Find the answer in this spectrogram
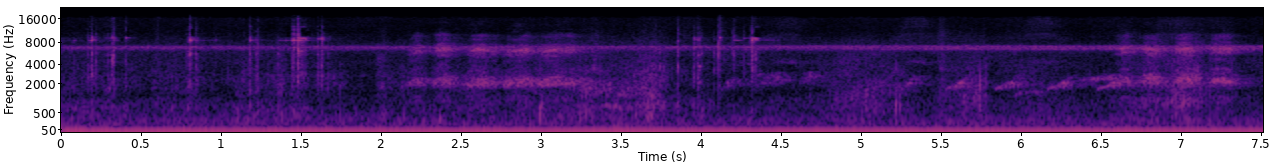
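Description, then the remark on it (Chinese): Insects drone steadily in a forest, high-pitched throughout, with brief chirps, bird calls and scattered clicks rising over it at moderate volume, and wind blowing through the treetops. No one speaks. “然后现在呢，你可以听到的声音，除了虫鸣鸟叫之外，还有风吹过树梢的声音。”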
